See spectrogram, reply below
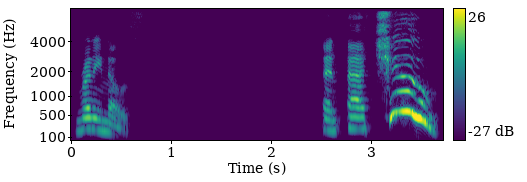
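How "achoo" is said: loud mock sneeze, drawn out; big fake achoo; demonstrated sneeze. Shown as a demonstration. Reader showing the child what a sneeze is, mock sneezing. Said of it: "that's a sneeze".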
